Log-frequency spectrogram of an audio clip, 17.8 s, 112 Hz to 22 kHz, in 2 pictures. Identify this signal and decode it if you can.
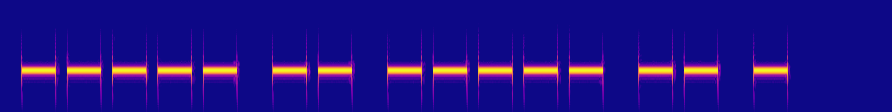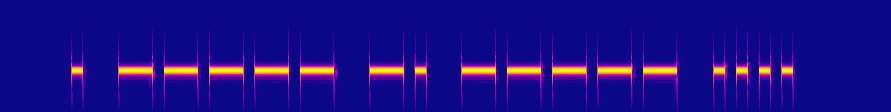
Morse code, heard as a keyed tone, about 10 wpm, 800 Hz. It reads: 0M0MT E0N0H
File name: LEZIONI / 6 PKX0 / 6 PKX0 10wpm 2707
